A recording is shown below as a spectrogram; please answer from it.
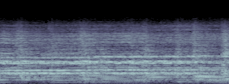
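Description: Mixed choir singing sustained notes with acoustic guitars, keyboard and violin accompanying; the pitches shift near the end.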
